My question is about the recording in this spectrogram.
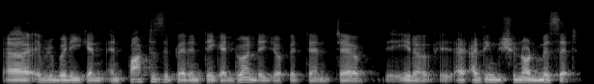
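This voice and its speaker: A man's voice: lowish voice, steady tone, fairly quick, a little mellow, muffled recording. Hesitant man teaching Vedanta. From India. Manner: hesitant, many fillers and restarts. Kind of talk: interview over video call. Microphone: video call.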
